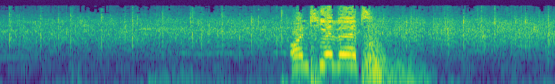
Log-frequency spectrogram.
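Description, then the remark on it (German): A football stadium crowd applauds in a steady, even wash of clapping as the player Manno is substituted off the field in a WSV match, with a man's voice briefly speaking loudly over it near the middle. “Manno mit Applaus vom Feld verabschiedet.”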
